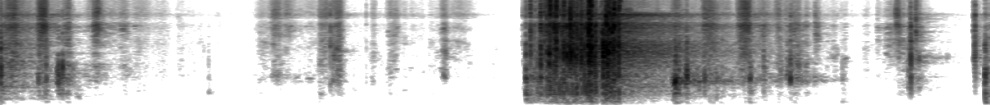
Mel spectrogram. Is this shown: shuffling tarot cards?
yes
